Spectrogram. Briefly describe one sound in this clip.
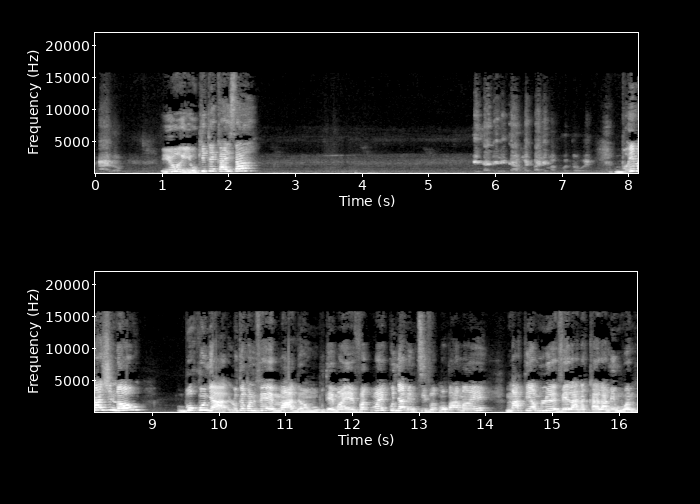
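A young woman speaks close by, with animation.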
